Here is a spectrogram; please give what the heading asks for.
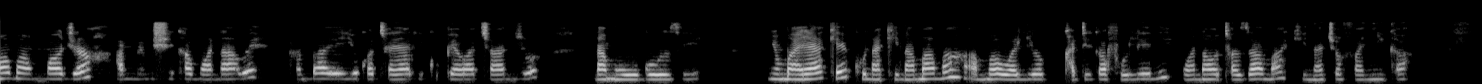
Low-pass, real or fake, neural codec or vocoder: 7.2 kHz; fake; vocoder, 22.05 kHz, 80 mel bands, HiFi-GAN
